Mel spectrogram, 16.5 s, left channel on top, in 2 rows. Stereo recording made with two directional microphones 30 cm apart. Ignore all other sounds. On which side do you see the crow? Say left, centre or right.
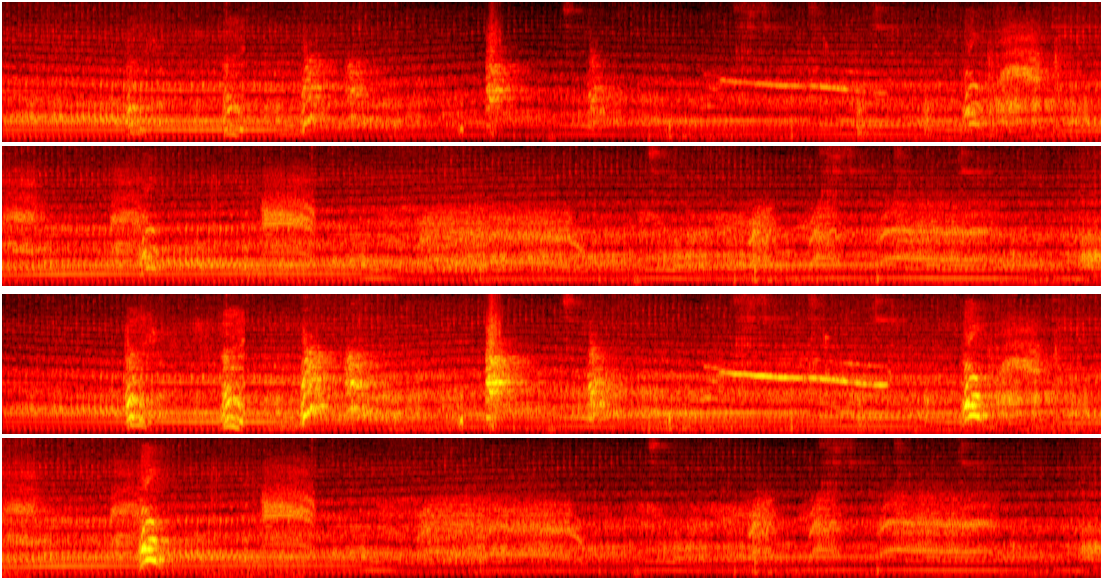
centre.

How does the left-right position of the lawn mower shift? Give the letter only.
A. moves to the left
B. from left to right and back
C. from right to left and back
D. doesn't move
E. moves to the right
B.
